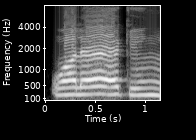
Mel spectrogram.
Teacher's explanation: নুন সাকিনের পরে ইকফার হরফ কাফ এসেছে গুন্না সহ পড়তে হবে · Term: ইকফার গুন্না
